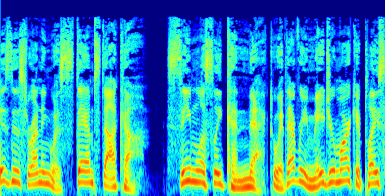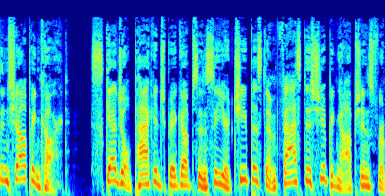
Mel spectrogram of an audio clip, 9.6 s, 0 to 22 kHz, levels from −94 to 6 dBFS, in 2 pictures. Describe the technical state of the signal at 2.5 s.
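At 2.5 s the speech signal is intact, with no audible technical fault at that point.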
